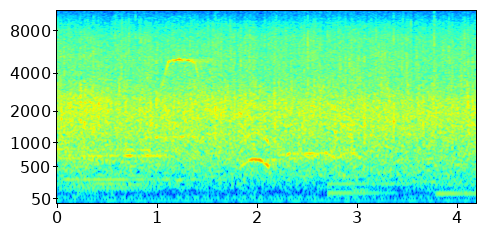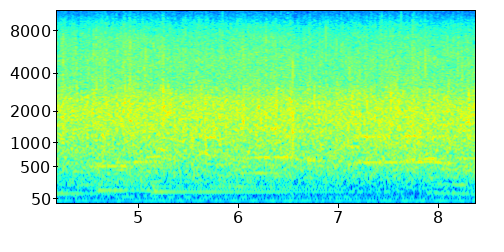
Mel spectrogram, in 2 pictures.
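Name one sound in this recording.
A large crowd cheers and shouts in an echoing hall.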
